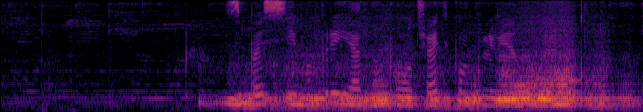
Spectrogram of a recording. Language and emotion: Russian, neutral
